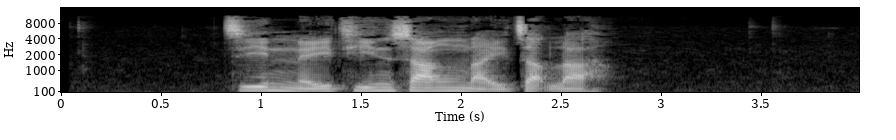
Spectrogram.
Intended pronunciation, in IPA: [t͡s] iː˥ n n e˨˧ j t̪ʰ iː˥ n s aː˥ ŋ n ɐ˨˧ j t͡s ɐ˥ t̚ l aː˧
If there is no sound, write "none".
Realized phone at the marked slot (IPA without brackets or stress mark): t͡s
